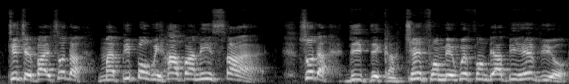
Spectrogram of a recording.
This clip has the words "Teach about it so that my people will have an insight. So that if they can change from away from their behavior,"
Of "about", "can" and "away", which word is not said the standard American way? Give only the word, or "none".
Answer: about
